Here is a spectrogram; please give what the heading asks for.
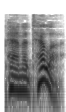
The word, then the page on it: panetella: British English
